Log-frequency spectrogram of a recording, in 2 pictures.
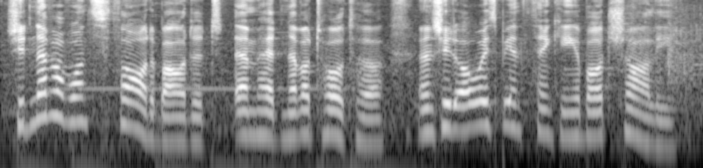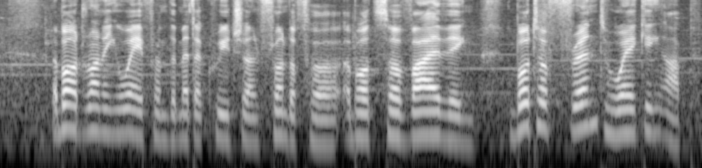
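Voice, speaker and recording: A man's voice: fairly high pitch, fairly quick, slight background noise. A man reading visual novel narration aloud, sometimes stumbling and repeating words, with music behind. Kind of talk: live read-aloud narration in English.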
